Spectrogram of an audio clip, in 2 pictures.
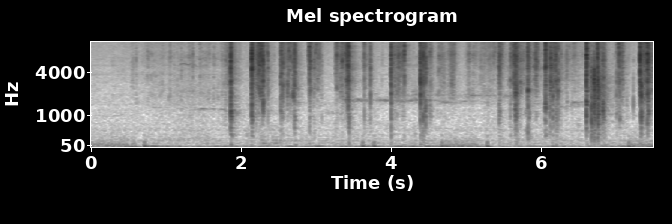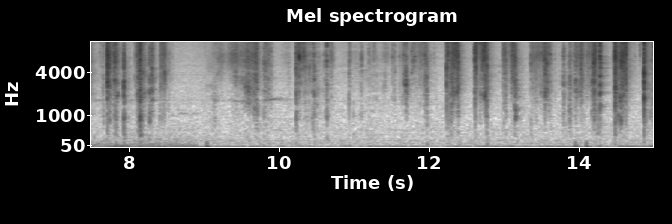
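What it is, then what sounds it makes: Tarot card deck being shuffled. A red-orange cardstock tarot deck is overhand shuffled by both hands, giving a steady stream of quick, crisp papery slaps and flutters. The dry, bright card snaps stand out over a low, constant background rumble.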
